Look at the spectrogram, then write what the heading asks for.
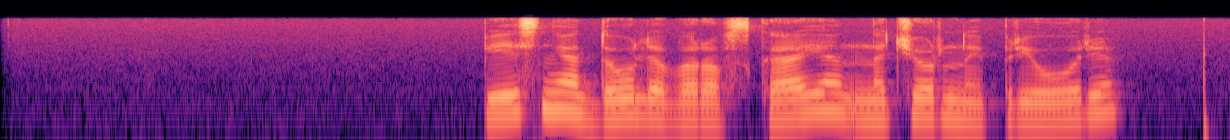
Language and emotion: Russian, neutral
